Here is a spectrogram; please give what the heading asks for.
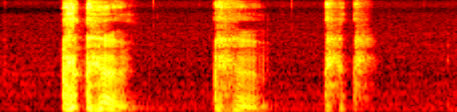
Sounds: Throat clearing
